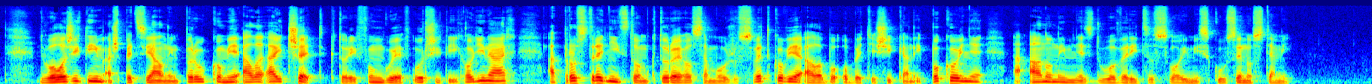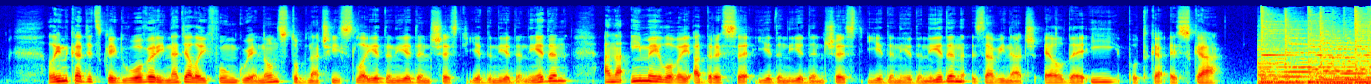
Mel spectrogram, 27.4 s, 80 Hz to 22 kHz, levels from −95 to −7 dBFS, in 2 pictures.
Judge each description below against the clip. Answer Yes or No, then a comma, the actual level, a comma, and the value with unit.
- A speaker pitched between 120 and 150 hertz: No, very low, 90 Hz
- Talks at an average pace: No, slow, 95 wpm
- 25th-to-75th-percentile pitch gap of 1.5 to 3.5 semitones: No, average, 4.6 semitones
